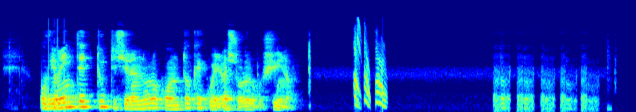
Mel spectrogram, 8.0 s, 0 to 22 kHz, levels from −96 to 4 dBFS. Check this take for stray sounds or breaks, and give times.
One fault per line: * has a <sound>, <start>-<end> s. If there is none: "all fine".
* has a chirp, 4.4-4.9 s
* has a laugh, 6.2-7.5 s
